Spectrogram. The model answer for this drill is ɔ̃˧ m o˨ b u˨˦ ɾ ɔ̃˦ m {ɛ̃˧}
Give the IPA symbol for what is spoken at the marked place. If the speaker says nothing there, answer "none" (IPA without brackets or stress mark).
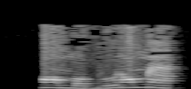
ɛ̃˧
